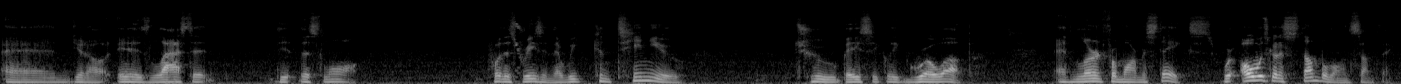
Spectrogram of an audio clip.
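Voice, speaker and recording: A man's voice: medium pitch, a little slow, long pauses, mellow, slight background noise. A middle-aged American man giving unscripted opinion commentary as a show host, rambling and emphatic, often repeating himself. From United States.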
